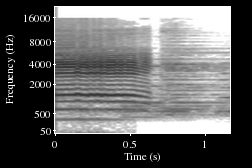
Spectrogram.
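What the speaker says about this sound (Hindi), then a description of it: "राजू फिर अपनी भेड़ों को चराने ले गया।" A single sheep bleats loudly and close by in a wavering, nasal cry that trails off into a softer second breath, with no talk.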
